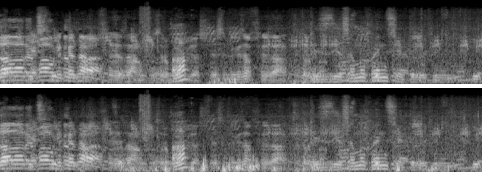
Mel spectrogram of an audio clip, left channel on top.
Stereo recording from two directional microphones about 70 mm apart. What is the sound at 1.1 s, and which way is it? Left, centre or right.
Speech, left.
